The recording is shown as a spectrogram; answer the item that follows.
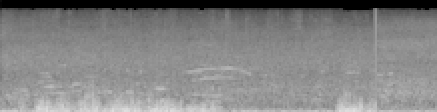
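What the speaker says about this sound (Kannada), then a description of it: "ನೀರು ಜೋರಾಗಿ ಹರಿತಿದೆ." Heavy water rushes steadily at Gaganachukki-Barachukki waterfalls in Shivanasamudra during a high-flow season, a loud, continuous roar with wind buffeting and faint voices behind it.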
